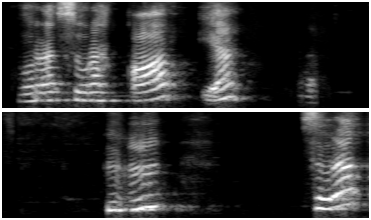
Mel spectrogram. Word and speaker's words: Qaf: Kita awali di surah Kaf. Surah Qaf, ya. Surah Qaf, teman-teman, di awal ayat, di ayat yang pertama ada Qaf bertanda mad.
